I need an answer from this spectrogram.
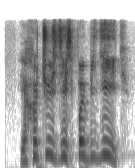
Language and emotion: Russian, neutral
